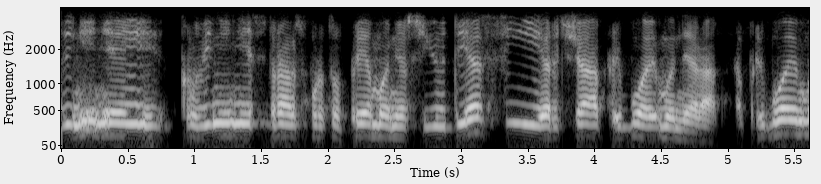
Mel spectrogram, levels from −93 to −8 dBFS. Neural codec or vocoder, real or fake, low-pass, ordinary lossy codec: codec, 16 kHz, 4.8 kbps, FACodec; fake; 3.6 kHz; Opus, 24 kbps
